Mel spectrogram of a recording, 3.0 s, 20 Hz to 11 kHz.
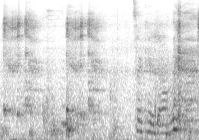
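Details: Paroxysmal cough of a 4-year-old girl, diagnosed the day before with an upper respiratory infection, in a paramedic training scenario of whooping cough (pertussis).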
